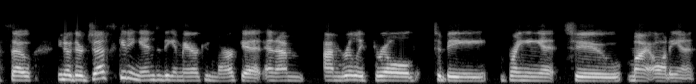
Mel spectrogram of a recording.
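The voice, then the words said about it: Mississippi Southern accent. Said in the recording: “I love your really accent ... I speak Mississippian”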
